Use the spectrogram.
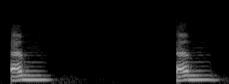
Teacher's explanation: بتصادم الشفة العليا مع الشفة السفلى · Term: الميم الساكنة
